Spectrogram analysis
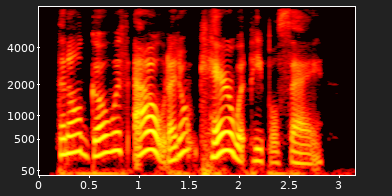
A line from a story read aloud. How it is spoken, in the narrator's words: cried Jo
